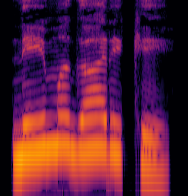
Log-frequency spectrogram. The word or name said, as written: ನೇಮಗಾರಿಕೆ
